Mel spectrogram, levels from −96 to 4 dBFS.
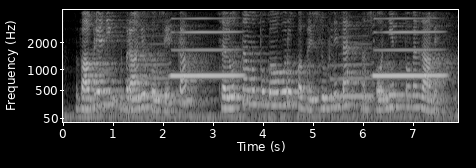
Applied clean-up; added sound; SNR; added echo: none; Wind instrument, woodwind instrument; 0 dB; reverberation time 1.6 s.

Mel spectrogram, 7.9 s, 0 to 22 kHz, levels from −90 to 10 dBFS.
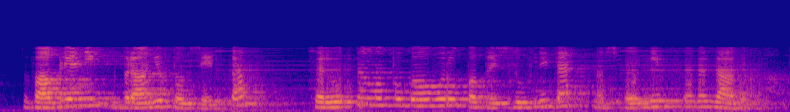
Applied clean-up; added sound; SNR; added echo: neural separator model SepFormer DNS4.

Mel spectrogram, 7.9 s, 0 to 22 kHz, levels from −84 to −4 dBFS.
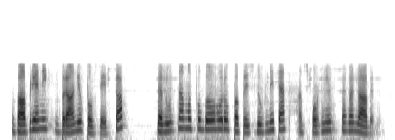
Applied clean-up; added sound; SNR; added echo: neural separator model SepFormer WHAMR!.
